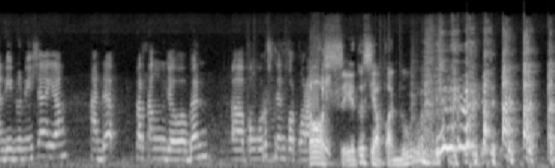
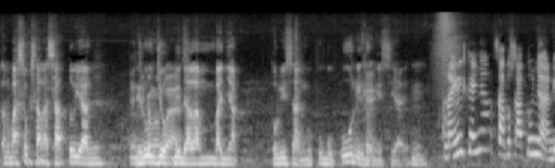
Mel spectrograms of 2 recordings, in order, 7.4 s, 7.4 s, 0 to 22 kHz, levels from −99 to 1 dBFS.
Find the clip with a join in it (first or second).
second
